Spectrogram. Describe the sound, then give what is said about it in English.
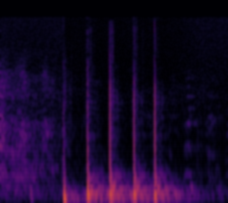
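Five heavy, evenly spaced thumps of a fist pounding on a door, loud, with a low resonant boom to each blow and a quiet room tone around them. “Who's that pounding their fist into the door?”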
